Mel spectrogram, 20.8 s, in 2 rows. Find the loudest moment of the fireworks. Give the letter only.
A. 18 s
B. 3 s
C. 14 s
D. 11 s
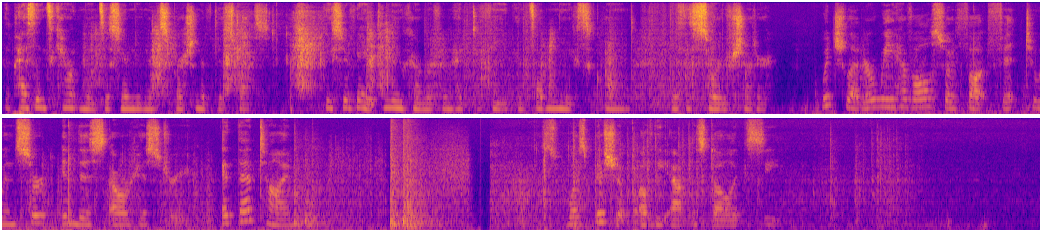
C.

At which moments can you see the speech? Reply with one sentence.
You can hear the speech from 0.0 to 13.4 s and from 15.7 to 18.1 s.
